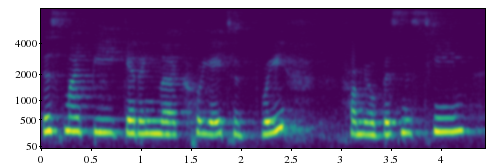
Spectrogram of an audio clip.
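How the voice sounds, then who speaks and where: A woman's fairly high voice with ordinary pitch variation, at a moderate pace, over noticeable background noise. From South Africa, Cape Town. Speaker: technology evangelist. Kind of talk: conference talk.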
